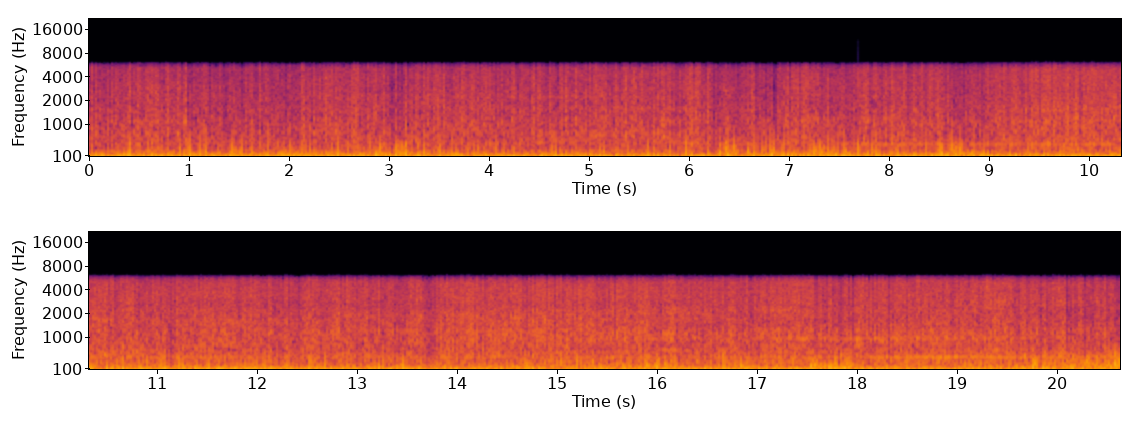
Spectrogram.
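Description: Older Opel cars' engines running at low speed as the cars drive slowly past in a line, a steady low rumble.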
